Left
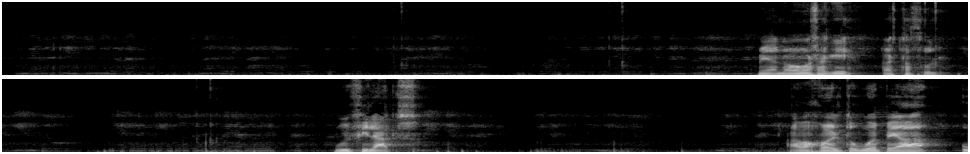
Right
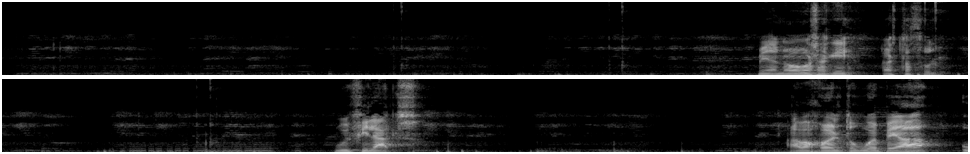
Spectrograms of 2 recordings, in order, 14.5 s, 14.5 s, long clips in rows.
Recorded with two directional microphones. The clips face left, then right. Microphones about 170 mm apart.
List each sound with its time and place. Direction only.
5.7 s speech: 50° left (ahead or behind)
9.8 s speech: 50° left (ahead or behind)
13.1 s speech: 45° left (ahead or behind)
